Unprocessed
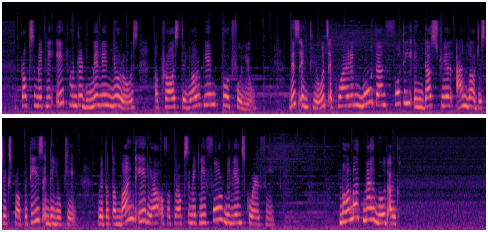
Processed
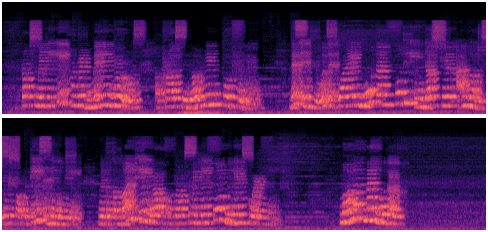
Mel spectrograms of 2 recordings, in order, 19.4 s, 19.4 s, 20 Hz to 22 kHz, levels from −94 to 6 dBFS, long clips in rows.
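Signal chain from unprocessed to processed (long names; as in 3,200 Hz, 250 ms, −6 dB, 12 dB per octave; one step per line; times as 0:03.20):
0:03.52–0:04.22: RIAA equalisation playback
reverb whose tail is shaped and stops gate 200 ms flat, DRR −7 dB
level −5 dB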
